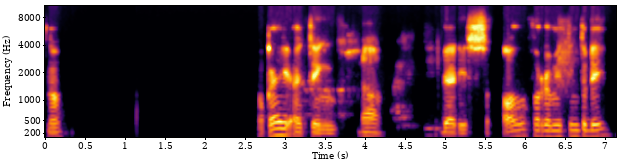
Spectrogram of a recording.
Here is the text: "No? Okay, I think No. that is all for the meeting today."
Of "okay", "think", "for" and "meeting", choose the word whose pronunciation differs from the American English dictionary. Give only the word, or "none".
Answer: think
